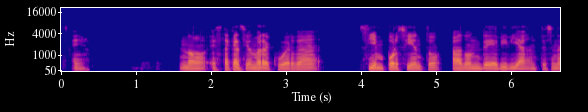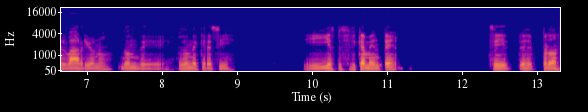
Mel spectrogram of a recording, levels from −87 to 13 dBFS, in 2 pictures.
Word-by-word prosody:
Si. 95 -1 -10 1.2
No, 100 -2 +1
esta 100 +3 -4
canción 110 -3 +1
me 115 +2 +3
recuerda 110 +1 0 0.5
100% 115 0 0
a 105 -1 +3
donde 100 -1 +1
vivía 95 -2 -1
antes, 90 +2 -9
en 95 - -5
el 95 -1 -1
barrio, 100 0 +5
¿no?, 130 +7 -9
donde 95 -4 -5
donde 105 -1 0
crecí. 95 +2 -5 0.9
Y 95 +3 -1
específicamente 110 +3 +3 1.2
sí, 110 -4 +1
pe - - -1
perdón, 105 -1 +4
105 Hz, 105 wpm, -24 LUFS, 95-110 Hz, 1.2 s, barrio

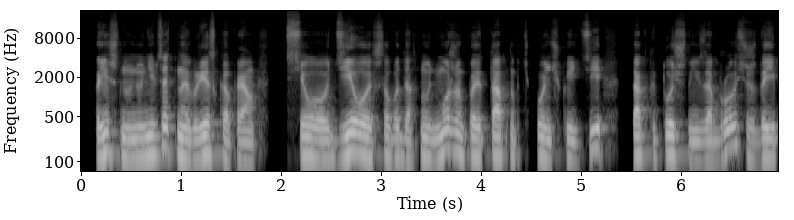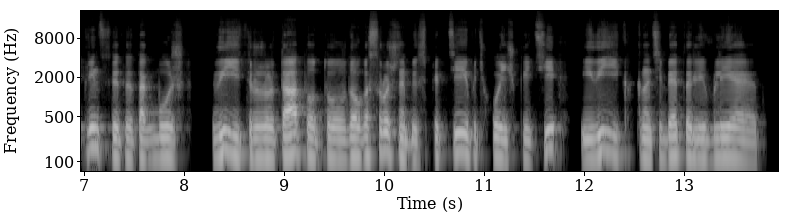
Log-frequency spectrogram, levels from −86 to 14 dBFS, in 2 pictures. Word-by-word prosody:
Конечно. 130 0 +1
Ну, 115 +1 +2
не 120 +2 +4
обязательно 125 -6 +2
резко 125 -1 +3
прям 100 -1 0 0.3
всё 115 -3 +2
делать, 120 +1 +4
чтоб 120 -2 -3
отдохнуть. 115 0 -2
Можно 140 +3 +1
поэтапно 120 0 +1
потихонечку 115 -2 -3
идти. 155 +11 -2 0.2
Так 125 -1 +2
ты 110 - -10
точно 130 -1 0
не 105 - -1
забросишь. 110 - -2
Да 115 - 0
и, 115 0 +2
в - - -18
принципе, 165 -4 0
ты 110 0 -3
так 110 0 -1
будешь 115 -1 0 0.3
видеть 125 0 0
результат. 115 +4 +4
Вот, 120 0 -2
о 110 -1 +1
в - - -3
долгосрочной 120 +2 0
перспективе 120 +6 -2
потихонечку 115 -2 -4
идти 160 +10 -3 0.2
и 110 - -2
видеть, 130 +1 -1
как 130 - -18
на 110 -2 0
тебя 115 +2 -1
это 125 -1 -1
ли 115 0 0
влияет. 110 -3 -1
115 Hz, 185 wpm, -23 LUFS, 110-130 Hz, 0.3 s, не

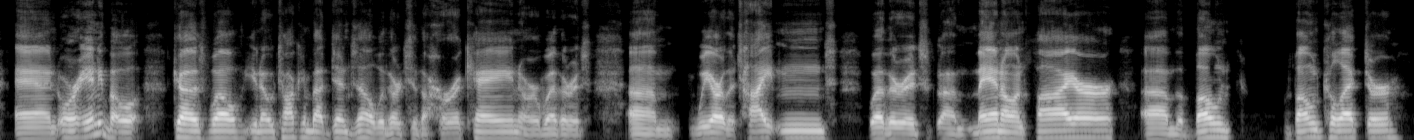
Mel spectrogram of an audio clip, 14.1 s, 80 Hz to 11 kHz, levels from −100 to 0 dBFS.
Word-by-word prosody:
and 105 0 0
or 120 0 +2
anybo 185 +8 0
well, 475 0 0 0.3
'cause, 120 -1 +5
well, 120 -1 +3
you 120 0 -9
know, 115 0 -2
talking 125 +1 -5
about 115 -2 -2
Denzel, 115 -1 -3
whether 100 -1 -4
it's - - -16
in - - -11
The - - -6
Hurricane, 110 +2 -2
or 90 -3 -5
whether 90 -1 -3
it's, - - -12 0.4
um, 90 -3 -3
We 100 +3 -2
Are 105 -1 +7
the 90 - -8
Titans, 120 +1 -3 0.3
whether 100 -1 +2
it's, 95 - -4
um, 90 -1 -6
Man 115 +5 +4
on 110 -2 +2
Fire, 125 +1 +4 0.3
um, 95 -1 0
The - - -5
Bone 120 +9 +2 0.5
Bone 120 +6 0
Collector 120 -1 +1
115 Hz, 150 wpm, -23 LUFS, 100-120 Hz, 0.5 s, Are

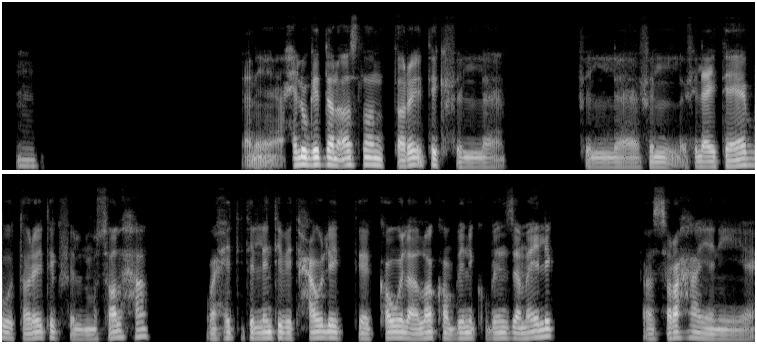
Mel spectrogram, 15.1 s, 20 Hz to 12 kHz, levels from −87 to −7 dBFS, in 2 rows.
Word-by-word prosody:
إمم. 115 -1 -11 2.0
يعني - - -5
حلو 135 +1 +6
جدًا 135 -2 +6
أصلًا 135 -1 +3
طريقتِك 130 +2 +2
في - - -8
ال 95 -1 -5 0.7
في - - -9
ال 90 0 -5
في 100 - -7
ال 95 -4 -4
في - - -13
العتاب، 110 +6 +2
وطريقتِك 110 +2 -1
في - - -10
المُصالحة، 115 +9 -2 0.6
وحتّة 105 +3 -5
اللي 110 +1 +1
أنتِ 115 +1 +1
بتحاولي 115 +2 +1
تقوّي 110 +3 +1
العلاقة 105 +1 +1
بينِك 110 +2 -3
وبين 110 0 -2
زمايلِك، 120 +7 +1 0.9
فالصراحة 115 +4 -1
يعني 90 -3 -4
110 Hz, 110 wpm, -29 LUFS, 95-120 Hz, 2.0 s, حلو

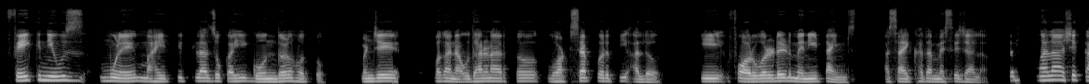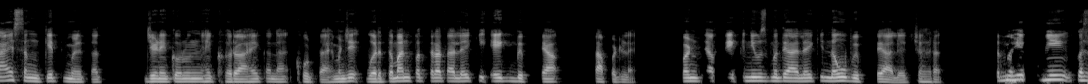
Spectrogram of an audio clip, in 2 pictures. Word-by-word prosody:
Fake 190 +3 +6
न्यूजमुळे 175 -6 +2
माहितीतला 150 +1 -1
जो 150 0 -2
काही 145 +1 0
गोंधळ 135 +2 +3
होतो 130 -7 -6 0.4
म्हणजे 150 +2 +4 0.4
बघा 145 0 0
ना, 130 -2 +1
उदाहरणार्थ 145 +2 -1 0.3
WhatsApp 140 +3 +1
वरती 150 +1 -3
आलं 125 -4 -4 0.4
की 140 -1 +2
फॉरवर्डेड 145 +2 +4
मेनी 135 -2 +3
टाइम्स 110 -5 -3 0.3
असा 130 +2 -1
एखादा 140 +2 -3
मेसेज 130 +1 -3
आला, 115 -3 -5 0.3
तर 190 - -2
तुम्हाला 195 +2 0
असे 205 +1 +1
काय 180 +2 +1
संकेत 155 -4 -1
मिळतात? 120 -3 -3 0.5
जेणेकरून 135 0 +2
हे 135 +1 -1
खरं 130 -1 0
आहे 125 +1 0
का 135 - -10
नाही 125 -1 -5
खोटं 125 -3 -6
आहे. 110 +2 -5
म्हणजे 135 +5 +2
वर्तमानपत्रात 155 +4 +2
आलंय 150 0 +2
की - - -4
1 155 0 +4
बिबट्या 140 -2 0 0.4
सापडलाय. - - -5 0.5
पण 155 0 +4
त्या 155 +1 -3
फेक 150 +1 +1
न्यूज 170 -1 +3
मध्ये 160 -1 +2
आलंय 150 0 +3
की 155 +2 -8
9 160 +1 +5
बिबट्या 140 -4 -1
आलेत 105 -2 -3
शहरात. 120 -3 -7 0.5
तर 180 - -5
मग 200 +2 +3
हे 220 - +5
तुम्ही 210 +1 +3
कसं 190 -1 +2
145 Hz, 165 wpm, -24 LUFS, 135-155 Hz, 0.5 s, फेक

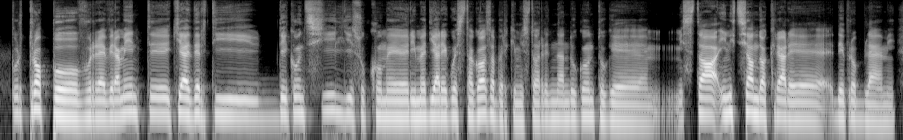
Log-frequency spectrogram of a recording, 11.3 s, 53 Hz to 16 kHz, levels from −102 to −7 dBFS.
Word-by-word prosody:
Purtroppo 150 -4 +4
vorrei 135 +1 +1
veramente 150 +2 0
chiederti 140 -2 +1
dei 130 +3 -5
consigli 155 +1 -4
su 140 0 -9
come 130 -1 0
rimediare 135 +1 +2
questa 135 0 -3
cosa 150 0 +2
perché 125 0 -7
mi 120 - -3
sto 120 +1 -5
rendendo 125 0 -3
conto 135 -1 -3
che 115 -2 -3 0.2
mi 125 - -12
sta 150 +3 +4
iniziando 155 0 +2
a 135 - -3
creare 125 -4 -1
dei 130 -1 -3
problemi. 115 -3 -4
135 Hz, 125 wpm, -22 LUFS, 125-145 Hz, 0.2 s, Purtroppo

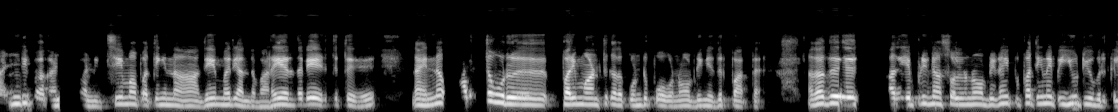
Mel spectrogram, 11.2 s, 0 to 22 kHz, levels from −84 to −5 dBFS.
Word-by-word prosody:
கண்டிப்பா, 215 -1 -2
கண்டிப்பா. 165 +2 -8
நிச்சயமா 205 +10 -2
பாத்தீங்கன்னா, 180 -1 -2 0.2
அதே 180 +7 +2
மாரி 190 0 0
அந்த 145 -1 -6
வரையதுலே 185 +4 +4
எடுத்துட்டு, 175 0 -6 0.6
நான் 180 -1 +3
என்ன 215 - +1 0.3
அடுத்த 470 -11 -5
ஒரு 210 -4 +7 0.5
பரிமாணத்துக்கு 195 0 +3
அத 175 - 0
கொண்டு 175 +3 -4
போகணும். 160 -1 -3
அப்படின்னு 160 +1 -4
எதிர்பார்த்தேன். - - -6 0.4
அதாவது 215 +4 +6 0.5
அது 195 -1 0
எப்படி 205 +3 -2
நான் 205 -3 -1
சொல்லணும் 195 -1 0
அப்டின்னா, 190 +4 -1
இப்ப 190 - -15
பாத்தீங்கன்னா, 225 -1 0
இப்ப 200 +1 -3
YouTube 200 -4 -3
இருக்கு - - -9
195 Hz, 160 wpm, -20 LUFS, 175-210 Hz, 0.6 s, ஒரு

